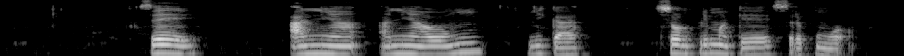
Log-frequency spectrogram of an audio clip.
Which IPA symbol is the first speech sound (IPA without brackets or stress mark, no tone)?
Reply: s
